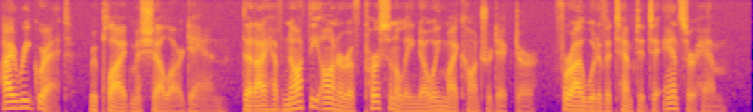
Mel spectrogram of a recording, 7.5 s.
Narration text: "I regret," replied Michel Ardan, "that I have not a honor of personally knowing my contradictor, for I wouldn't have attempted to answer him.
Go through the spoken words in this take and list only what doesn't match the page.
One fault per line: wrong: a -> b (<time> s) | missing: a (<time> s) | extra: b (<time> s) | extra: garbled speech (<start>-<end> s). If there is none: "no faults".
wrong: a -> the (3.1 s)
wrong: wouldn't -> would (5.9 s)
